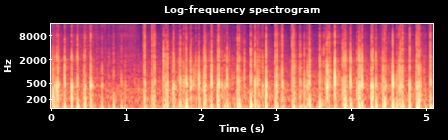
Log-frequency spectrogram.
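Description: A medium, hollow zippered makeup bag with an iridescent, textured holographic vinyl cover is held up and tapped and scratched with long nails. About 35 fast, dry, crackly taps and scrapes sound with almost no ring, pausing briefly near the one-second mark. Each hit is a hollow thump with a papery, bright edge.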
